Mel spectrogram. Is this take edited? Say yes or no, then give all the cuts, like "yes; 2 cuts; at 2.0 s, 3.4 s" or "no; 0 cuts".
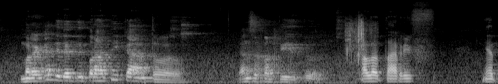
yes; 1 cut; at 3.5 s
